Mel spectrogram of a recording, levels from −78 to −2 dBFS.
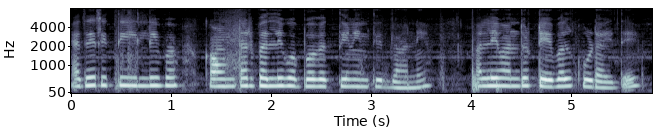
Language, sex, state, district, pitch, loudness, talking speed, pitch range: Kannada, female, Karnataka, Bidar, 265 Hz, -16 LUFS, 135 wpm, 250-275 Hz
